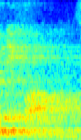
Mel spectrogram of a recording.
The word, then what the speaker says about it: uniform: Yes, it starts with a vowel, but the pronunciation, the sound comes as U. Y-O-U. Uniform.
